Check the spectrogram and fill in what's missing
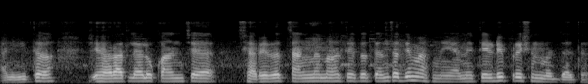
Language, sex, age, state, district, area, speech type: Marathi, male, 18-30, Maharashtra, Akola, rural, spontaneous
